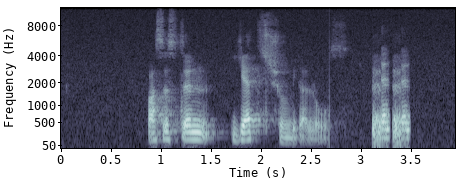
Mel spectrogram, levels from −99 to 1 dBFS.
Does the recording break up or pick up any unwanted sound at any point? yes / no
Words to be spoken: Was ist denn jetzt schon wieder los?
yes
